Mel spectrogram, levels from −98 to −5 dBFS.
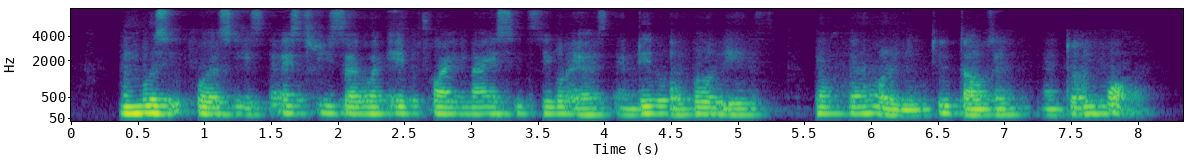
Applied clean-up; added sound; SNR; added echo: neural mask model DeepFilterNet 3.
